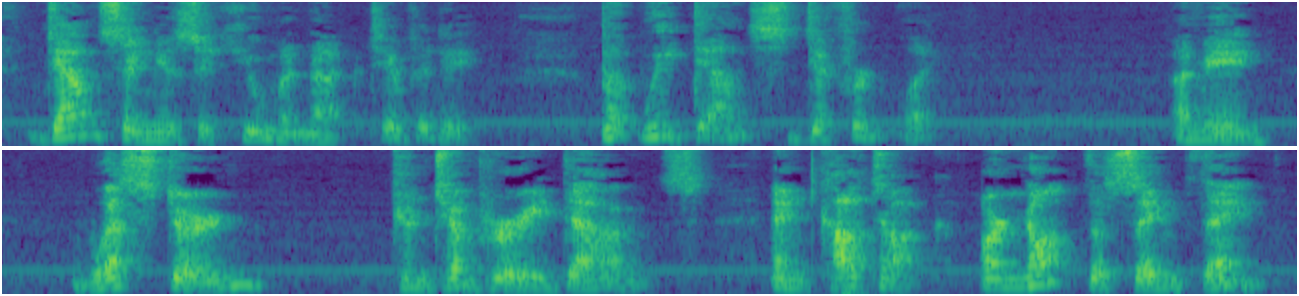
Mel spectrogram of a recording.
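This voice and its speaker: In a Canadian accent, a man speaks at a very slow pace with long, frequent pauses, a high pitch and very wide pitch swings. Noticeable background noise is present. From Canada, rural Alberta. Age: 60s. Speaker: dance artistic director and choreographer. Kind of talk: interview.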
